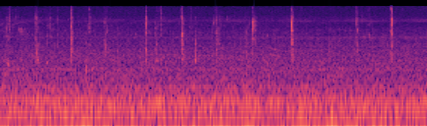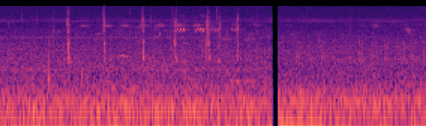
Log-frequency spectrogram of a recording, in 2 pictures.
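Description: Irregular wet clicks and lip smacks of someone chewing meat, over a steady low outdoor rumble. Short runs of quick, high chirping come in near the middle and again near the end.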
